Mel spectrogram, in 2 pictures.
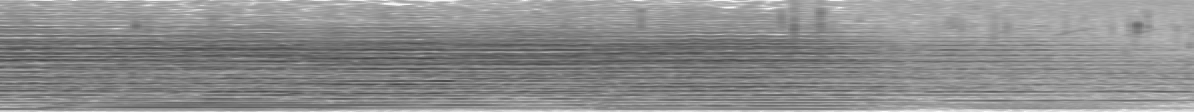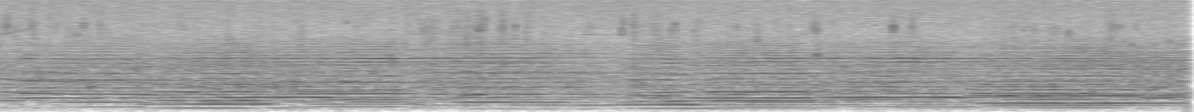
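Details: Orchestral music with strings and steady rhythmic chords plays throughout, and no animal voice can be heard.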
